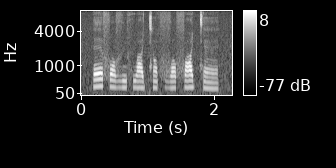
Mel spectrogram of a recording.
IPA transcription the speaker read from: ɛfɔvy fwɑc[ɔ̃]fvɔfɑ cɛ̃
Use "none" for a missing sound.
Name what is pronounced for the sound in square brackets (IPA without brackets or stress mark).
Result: ɔ̃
